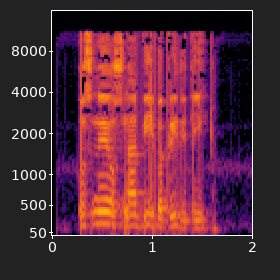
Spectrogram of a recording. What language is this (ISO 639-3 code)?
gju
